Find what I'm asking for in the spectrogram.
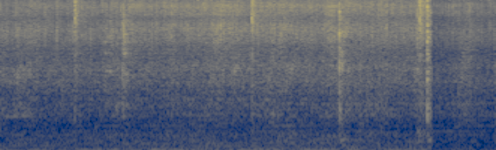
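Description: Meat, onions and peppers coated in tomato paste fry steadily in a pot, a soft continuous sizzle broken by several sharp scrapes and clacks of stirring, close by with no talking.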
